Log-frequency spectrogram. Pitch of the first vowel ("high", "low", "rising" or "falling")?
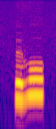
low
